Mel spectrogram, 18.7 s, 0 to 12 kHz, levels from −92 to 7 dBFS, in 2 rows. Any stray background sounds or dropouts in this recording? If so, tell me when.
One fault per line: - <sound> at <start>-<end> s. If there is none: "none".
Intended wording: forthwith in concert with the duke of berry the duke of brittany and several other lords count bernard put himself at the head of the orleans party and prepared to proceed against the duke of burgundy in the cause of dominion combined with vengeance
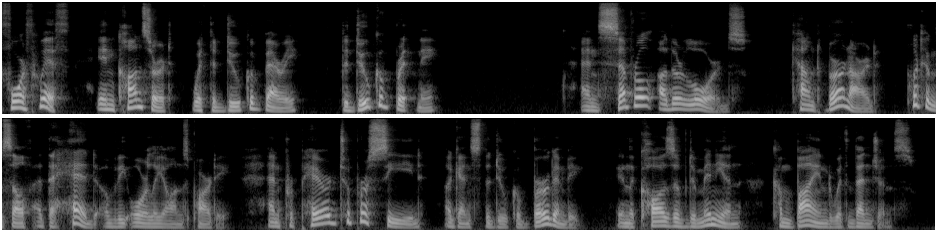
none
